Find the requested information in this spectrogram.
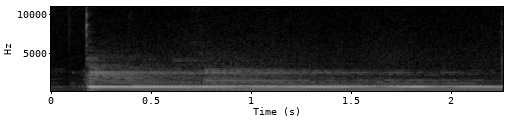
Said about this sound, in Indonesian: cleannya di sini loh langsung kan ini kayak nggak pakai distorsi kan kalau gitar lain ada susah, nggak ada. Ini keistimewaannya gitar ini.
